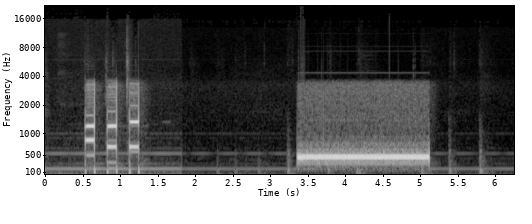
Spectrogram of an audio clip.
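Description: Telephone keypad tones as a number is dialed again: three short, evenly spaced beeps, then a brief pause and a longer steady tone lasting almost two seconds. A low hum runs underneath throughout.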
